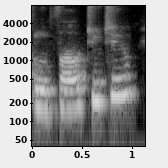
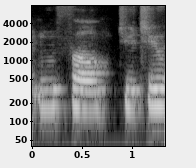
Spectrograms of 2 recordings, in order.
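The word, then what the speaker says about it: Mpho Tutu: And rereading this book called The Book of Forgiving by Desmond Tutu and his daughter, I think her name is pronounced Umfo Tutu.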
